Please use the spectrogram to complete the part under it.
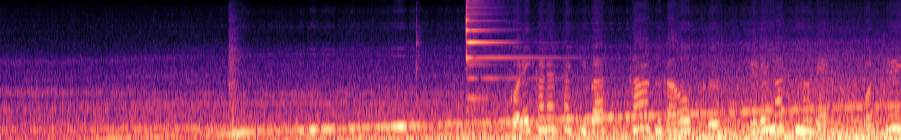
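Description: An electric train motor whines, rising steadily in pitch as the train speeds up.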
